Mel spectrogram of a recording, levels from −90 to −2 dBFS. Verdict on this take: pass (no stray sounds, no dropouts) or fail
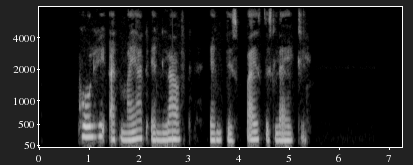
pass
